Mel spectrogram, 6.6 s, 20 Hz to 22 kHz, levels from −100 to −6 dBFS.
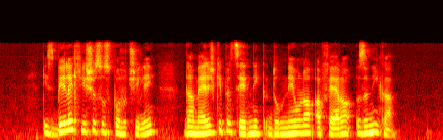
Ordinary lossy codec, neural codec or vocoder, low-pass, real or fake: MP3, 96 kbps; codec, 16 kHz, 4 kbps, FunCodec, trained on LibriTTS, 50 frames a second; 7.2 kHz; fake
